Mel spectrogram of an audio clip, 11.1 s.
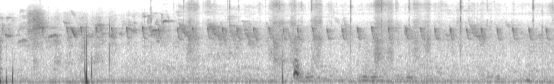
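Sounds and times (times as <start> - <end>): small bird chirping: 0.0 - 11.0.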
